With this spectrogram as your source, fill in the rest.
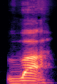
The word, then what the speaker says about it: は: উচ্চারণ হবে হা কিন্তু যখন বাক্য গঠন করার সময় পার্টিকেল হিসেবে বসবে তখন এর উচ্চারণ হবে ওয়া আর্টিকেলের কাজ হচ্ছে একটি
